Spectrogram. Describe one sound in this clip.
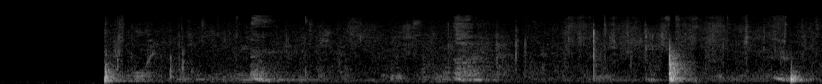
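A middle-aged man speaks calmly through a microphone, as if reading out.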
